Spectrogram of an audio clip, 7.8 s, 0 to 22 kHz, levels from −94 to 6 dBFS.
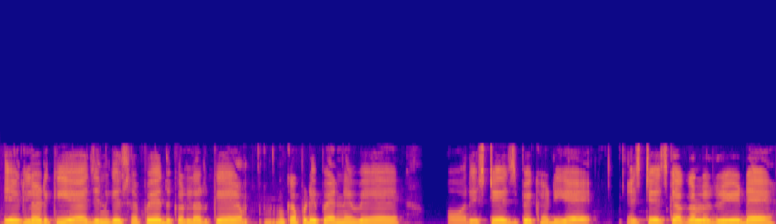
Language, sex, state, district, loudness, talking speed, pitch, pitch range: Hindi, female, Rajasthan, Barmer, -13 LUFS, 160 wpm, 245 Hz, 235-255 Hz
